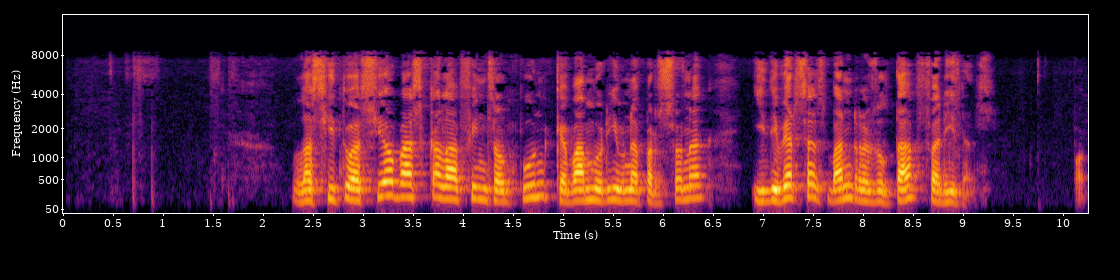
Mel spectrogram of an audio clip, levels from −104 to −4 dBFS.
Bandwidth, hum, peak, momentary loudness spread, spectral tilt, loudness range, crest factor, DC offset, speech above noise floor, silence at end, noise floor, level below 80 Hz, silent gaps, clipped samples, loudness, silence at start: 8.8 kHz; none; -2 dBFS; 10 LU; -5 dB/octave; 3 LU; 20 dB; under 0.1%; 47 dB; 0.05 s; -66 dBFS; -72 dBFS; none; under 0.1%; -20 LUFS; 2.3 s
